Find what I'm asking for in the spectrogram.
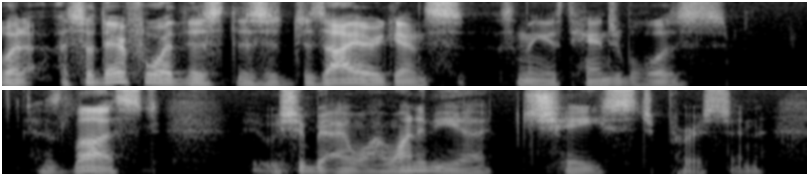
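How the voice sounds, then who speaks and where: At a moderate pace, a man speaks in a normal speaking voice with a fairly low pitch, ordinary pitch variation and big swings in loudness. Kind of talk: casual chat.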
